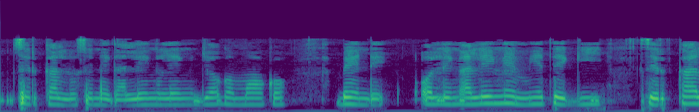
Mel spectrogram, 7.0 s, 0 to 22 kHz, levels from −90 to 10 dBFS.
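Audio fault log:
throughout: AAC compression. The speech is dull and smeared, with nothing above 6.2 kHz and a warbling, fizzy texture on sustained sounds and sibilants that is plainly audible. This is likely lossy AAC-LC coding at a low rate, which fits roughly 24 kbps. The encoder lowers its bandwidth to save bits and quantises each block of frequency lines coarsely, so the upper spectrum is dropped and the coarse coding of the remaining lines smears and warbles.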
